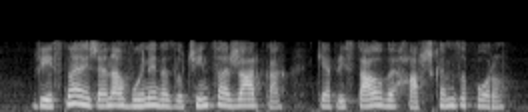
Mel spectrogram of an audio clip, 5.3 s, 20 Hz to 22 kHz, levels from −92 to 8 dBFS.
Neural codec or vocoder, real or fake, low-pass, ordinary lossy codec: codec, 24 kHz, 3 kbps, HILCodec; fake; 5.4 kHz; none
